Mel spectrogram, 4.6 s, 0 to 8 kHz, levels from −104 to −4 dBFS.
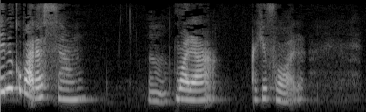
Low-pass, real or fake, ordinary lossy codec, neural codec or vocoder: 7.2 kHz; real; MP3, 32 kbps; none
